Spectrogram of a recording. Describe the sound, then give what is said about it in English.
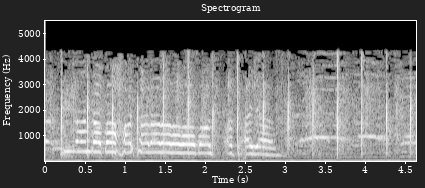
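An audience claps hands to the Lord in praise, in sharp, fairly steady beats, settling into an even rhythm toward the end, while voices call out and sustain tones over the clapping. “Our hands should clap our hands to the Lord.”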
